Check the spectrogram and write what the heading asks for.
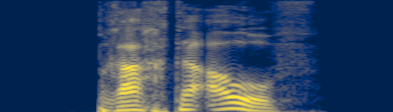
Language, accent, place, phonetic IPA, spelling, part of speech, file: German, Germany, Berlin, [ˌbʁaxtə ˈaʊ̯f], brachte auf, verb, De-brachte auf.ogg
- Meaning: first/third-person singular preterite of aufbringen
